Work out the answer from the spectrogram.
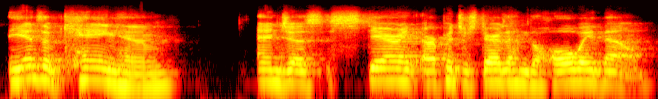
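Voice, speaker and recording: A young man co-hosting a podcast, telling a baseball story in casual chat and loudly acting out the quotes. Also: fairly high pitch, moderate pace. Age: young adult. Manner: animated, acts out quotes loudly. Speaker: podcast co-host, former baseball player. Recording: echoey room.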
